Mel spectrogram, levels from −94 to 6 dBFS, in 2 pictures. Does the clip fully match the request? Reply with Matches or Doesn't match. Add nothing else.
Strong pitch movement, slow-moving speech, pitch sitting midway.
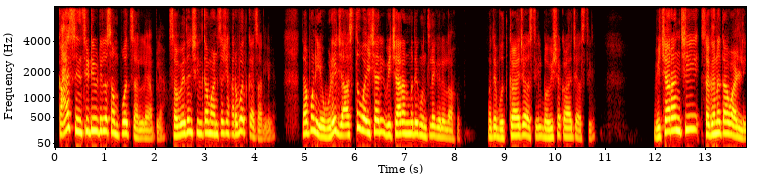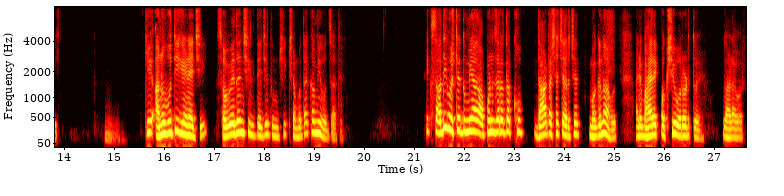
Matches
